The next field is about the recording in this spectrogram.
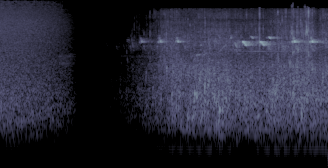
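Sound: flowing river water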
